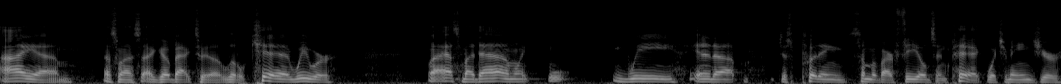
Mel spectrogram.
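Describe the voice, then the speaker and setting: A man with a Tennessee accent, medium pitch, ordinary pitch variation and a moderate pace, on a very clean recording with a silent background. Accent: Southern US (Tennessee). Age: 60s. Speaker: whiskey distiller. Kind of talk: interview conversation. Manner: halting, many fillers and restarts.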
